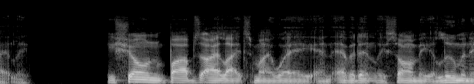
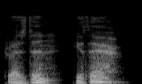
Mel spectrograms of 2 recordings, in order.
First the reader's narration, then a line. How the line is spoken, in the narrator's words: Butters asked in a hushed voice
